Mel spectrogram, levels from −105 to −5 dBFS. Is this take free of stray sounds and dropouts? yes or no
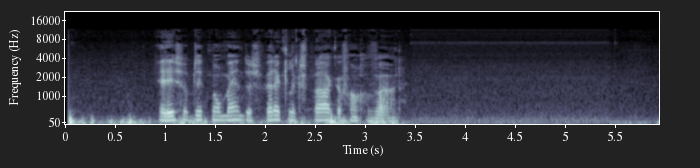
yes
